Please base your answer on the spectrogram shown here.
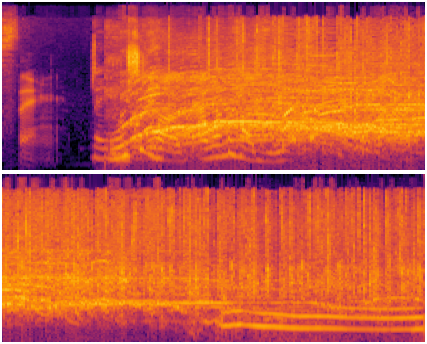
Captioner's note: cheers and applause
